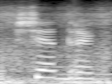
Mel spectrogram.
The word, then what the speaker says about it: Щедрик: How do you pronounce this, by the way? Shchedryk.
